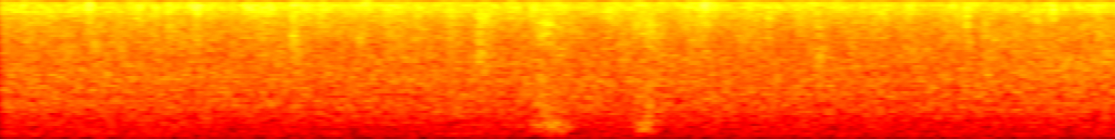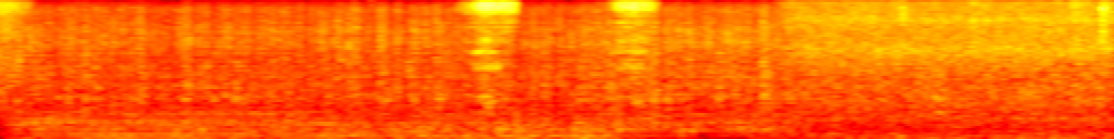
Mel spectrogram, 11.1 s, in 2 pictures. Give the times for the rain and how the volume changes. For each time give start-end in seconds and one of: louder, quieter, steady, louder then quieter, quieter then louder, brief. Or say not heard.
0.0-11.1 steady.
